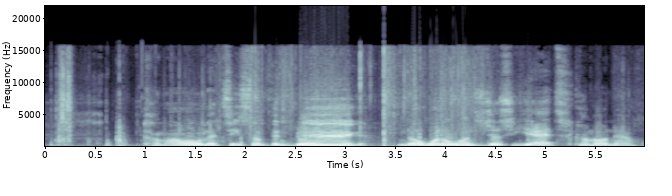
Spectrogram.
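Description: A plastic wrapper crinkles as a card pack is handled.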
